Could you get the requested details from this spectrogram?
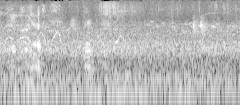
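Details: Adult geese with goslings on a lake in Central Park, anxious over other geese elsewhere on the lake: two short, nasal, harmonic honks about a second apart, over steady low rumbling background noise.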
